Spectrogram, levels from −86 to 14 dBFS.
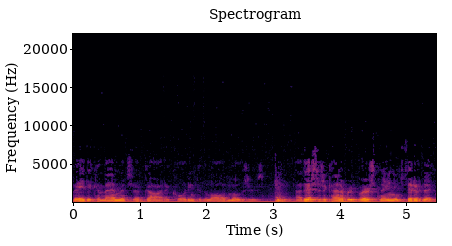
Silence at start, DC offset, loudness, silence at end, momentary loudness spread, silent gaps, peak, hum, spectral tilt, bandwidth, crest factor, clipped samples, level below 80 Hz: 0 s; under 0.1%; -21 LUFS; 0 s; 10 LU; none; -2 dBFS; none; -10.5 dB/octave; 6.6 kHz; 18 dB; under 0.1%; -36 dBFS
